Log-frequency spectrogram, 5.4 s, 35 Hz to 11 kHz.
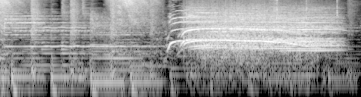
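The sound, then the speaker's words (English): A loud studio audience on the Today show in New York City cheers and whoops over bright, driving music on Friday, September 22, 2023, the noise swelling into a sustained roar about halfway through before easing slightly at the end. “The crowd is ready.”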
